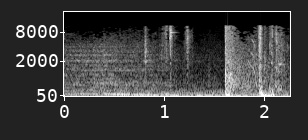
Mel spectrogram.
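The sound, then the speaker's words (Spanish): Gunfire in the 2016 war film Operation Chromite: fainter bursts are followed by two loud, sharp shots near the end, all over a dense, rumbling action background. “Jan dispara. Las balas impactan en el cuerpo de Lim, que cae al suelo boca abajo.”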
